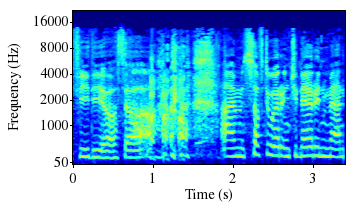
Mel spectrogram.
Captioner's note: laughing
